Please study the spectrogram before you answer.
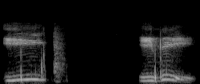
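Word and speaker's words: ʻiʻiwi: spanish it helps because i is pronounced the e sound is in the double e um so e ev and then the apostrophe is a pause thing right right but i probably pause a lot longer than everybody else but i have that as e ev um and this is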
